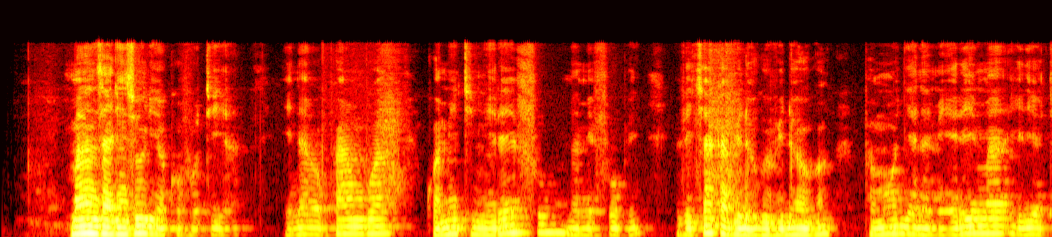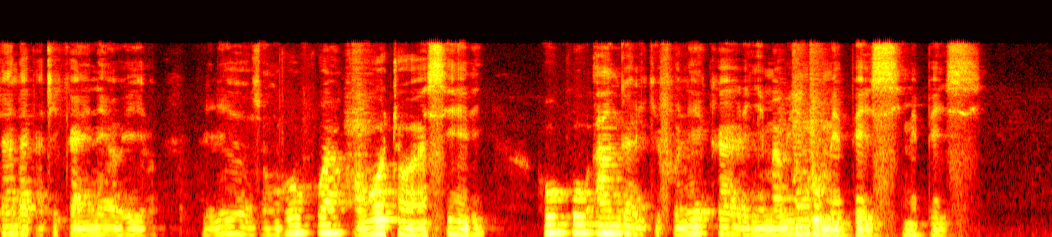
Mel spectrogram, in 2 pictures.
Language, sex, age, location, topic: Swahili, male, 25-35, Dar es Salaam, agriculture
